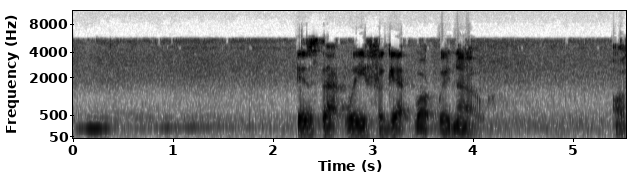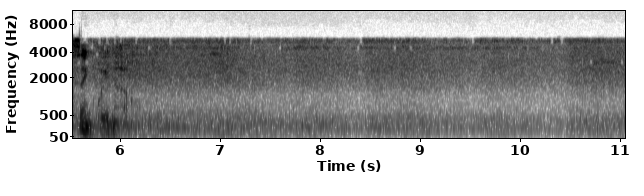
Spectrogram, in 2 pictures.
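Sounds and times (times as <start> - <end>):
recording hiss and rumble: 0.0 - 11.0.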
